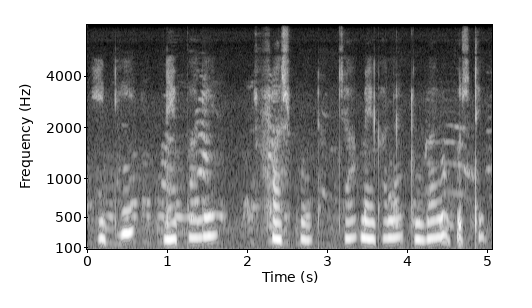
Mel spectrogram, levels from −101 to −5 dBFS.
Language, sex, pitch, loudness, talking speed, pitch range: Bengali, female, 220 Hz, -15 LUFS, 60 wpm, 210-235 Hz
